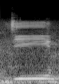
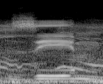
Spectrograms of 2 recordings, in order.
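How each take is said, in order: First: It begins with j and has a full i. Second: The word begins with a z sound. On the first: The speaker calls it right. "jadi agak ditarik ke bawah supaya kasrohnya betul-betul tam sempurna" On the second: The speaker calls it wrong. "banyak ya anak-anak mengucapkannya"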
